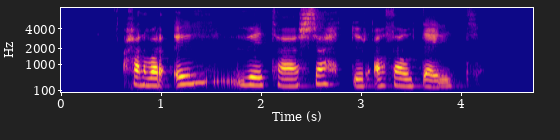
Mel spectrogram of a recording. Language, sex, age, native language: Icelandic, female, 13, Icelandic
